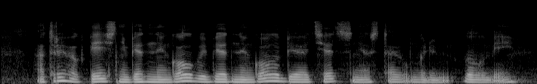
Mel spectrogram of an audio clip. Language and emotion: Russian, neutral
